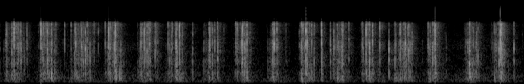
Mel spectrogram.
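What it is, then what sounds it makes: Mylar foil balloon. Both hands squeeze and crumple a partly deflated gold mylar foil balloon. The result is a steady run of bright, crisp crinkling bursts that rise and fall in uneven waves. Sharp snapping pops stand out now and then.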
